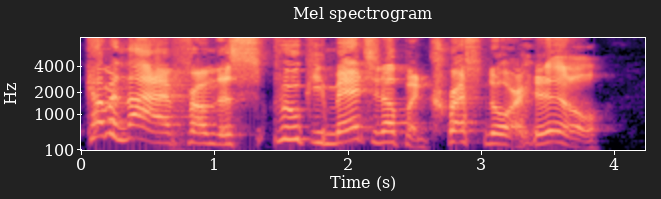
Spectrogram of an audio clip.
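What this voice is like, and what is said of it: Radio DJ announcer voice. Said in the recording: “Pretty good radio voice.”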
